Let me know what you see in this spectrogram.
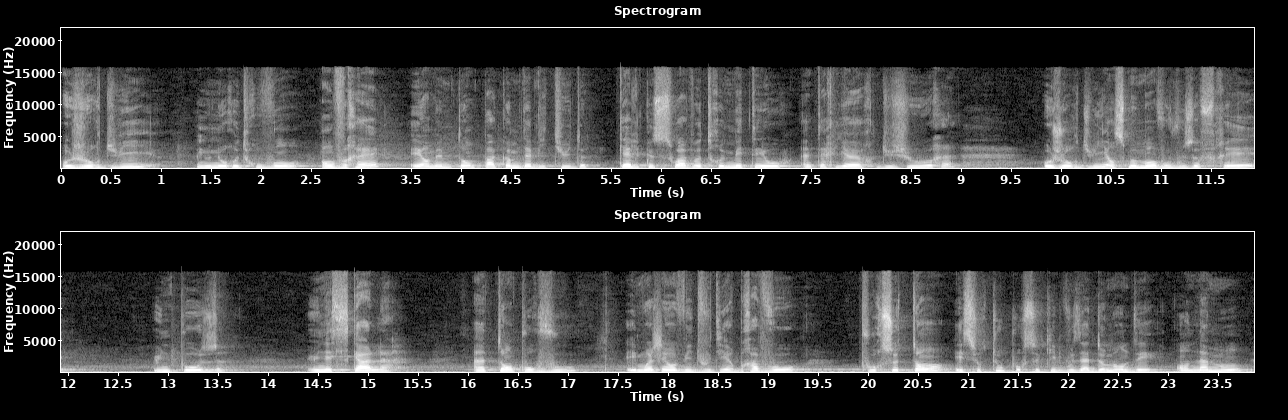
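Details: Adult woman; typical speech.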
